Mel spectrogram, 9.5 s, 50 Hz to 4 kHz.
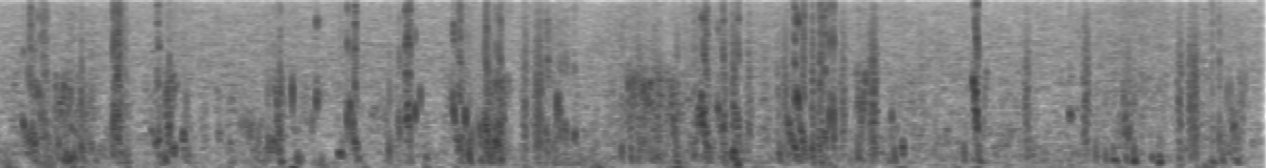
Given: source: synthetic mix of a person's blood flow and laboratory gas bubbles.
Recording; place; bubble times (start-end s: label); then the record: Doppler ultrasound of blood flow; subclavian vein
0.00-0.03 s: bubbles
0.19-0.80 s: bubbles
0.86-1.05 s: bubbles
1.17-1.52 s: bubbles
1.66-2.33 s: bubbles
2.36-2.48 s: bubbles
2.56-2.79 s: bubbles
2.90-3.23 s: bubbles
3.41-3.90 s: bubbles
3.94-4.40 s: bubbles
4.68-5.17 s: bubbles
5.23-5.65 s: bubbles
5.85-6.33 s: bubbles
6.44-6.58 s: bubbles
6.68-6.86 s: bubbles
7.24-7.45 s: bubbles
8.04-8.11 s: bubbles
8.22-8.80 s: bubbles
9.13-9.42 s: bubbles
From the record:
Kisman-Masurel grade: 242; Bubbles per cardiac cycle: several, 3 to 8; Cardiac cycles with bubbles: 100%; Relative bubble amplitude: moderate (0.250 to 0.450); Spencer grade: 3 (all of the cardiac periods contain showers or single bubble signals, but not dominating or overriding the cardiac motion signals); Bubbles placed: anywhere in the cardiac cycle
